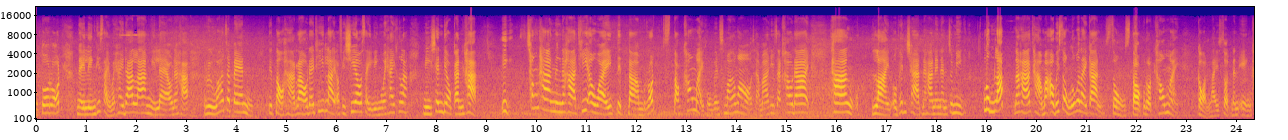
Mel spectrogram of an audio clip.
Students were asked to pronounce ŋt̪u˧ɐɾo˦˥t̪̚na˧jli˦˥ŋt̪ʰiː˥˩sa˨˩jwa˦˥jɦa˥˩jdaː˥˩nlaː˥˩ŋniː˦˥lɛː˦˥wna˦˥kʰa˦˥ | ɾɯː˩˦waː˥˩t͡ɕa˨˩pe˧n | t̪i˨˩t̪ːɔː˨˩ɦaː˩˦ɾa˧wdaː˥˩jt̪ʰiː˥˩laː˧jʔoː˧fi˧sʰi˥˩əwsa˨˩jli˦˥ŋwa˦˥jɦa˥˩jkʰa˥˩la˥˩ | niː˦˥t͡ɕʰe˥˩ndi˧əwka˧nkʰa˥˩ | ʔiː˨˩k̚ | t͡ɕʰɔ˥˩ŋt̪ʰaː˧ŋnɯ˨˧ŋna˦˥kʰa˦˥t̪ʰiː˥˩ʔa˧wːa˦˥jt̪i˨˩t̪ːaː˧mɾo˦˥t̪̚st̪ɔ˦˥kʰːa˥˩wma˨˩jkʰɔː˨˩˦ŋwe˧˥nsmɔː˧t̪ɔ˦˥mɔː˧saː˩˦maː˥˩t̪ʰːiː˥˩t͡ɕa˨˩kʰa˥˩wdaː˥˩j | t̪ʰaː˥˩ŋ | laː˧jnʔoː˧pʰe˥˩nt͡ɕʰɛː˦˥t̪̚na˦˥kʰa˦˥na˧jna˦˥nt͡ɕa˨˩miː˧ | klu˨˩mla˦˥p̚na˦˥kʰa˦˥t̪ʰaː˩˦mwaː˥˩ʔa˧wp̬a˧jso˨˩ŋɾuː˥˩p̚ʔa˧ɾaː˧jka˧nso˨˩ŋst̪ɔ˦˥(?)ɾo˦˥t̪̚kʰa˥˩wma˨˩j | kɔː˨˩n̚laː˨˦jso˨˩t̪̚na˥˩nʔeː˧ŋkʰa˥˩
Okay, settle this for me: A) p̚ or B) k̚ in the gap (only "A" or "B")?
B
